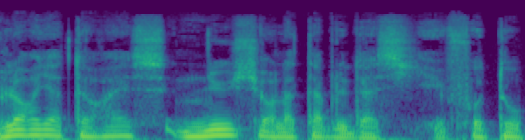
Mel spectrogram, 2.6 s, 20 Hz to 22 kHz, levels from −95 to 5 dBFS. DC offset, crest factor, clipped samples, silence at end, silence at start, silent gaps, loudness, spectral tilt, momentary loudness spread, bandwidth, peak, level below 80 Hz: under 0.1%; 14 dB; under 0.1%; 0 s; 0 s; none; -24 LUFS; -6 dB/octave; 9 LU; 14.5 kHz; -8 dBFS; -36 dBFS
